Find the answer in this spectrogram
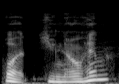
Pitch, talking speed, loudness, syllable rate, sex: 150 Hz, 150 wpm, -16 LUFS, 4.0 syllables/s, male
